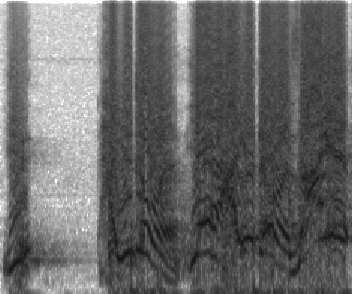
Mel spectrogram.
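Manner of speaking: hammed-up overeager hello; talkative greeter. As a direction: play the oblivious chatty friend. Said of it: "just like".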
